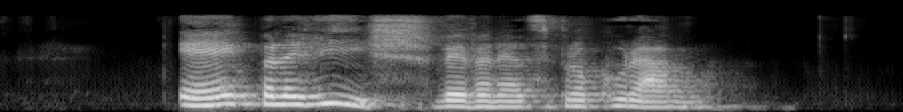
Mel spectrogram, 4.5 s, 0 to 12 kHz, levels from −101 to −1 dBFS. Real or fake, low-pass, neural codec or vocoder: fake; 7.2 kHz; codec, 16 kHz, 2 kbps, X-Codec, WavLM features, trained on Multilingual LibriSpeech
